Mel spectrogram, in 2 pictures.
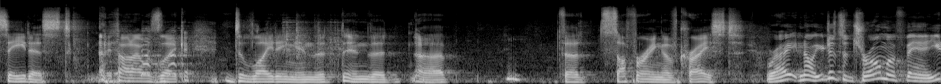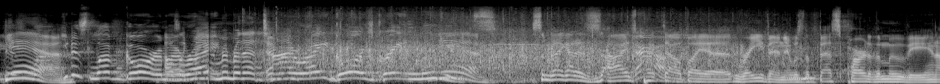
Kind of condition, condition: setting, live audience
